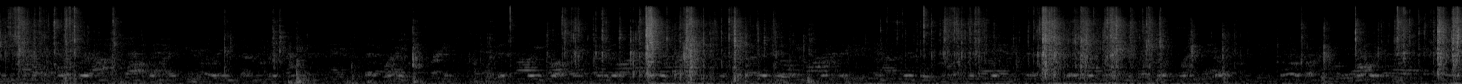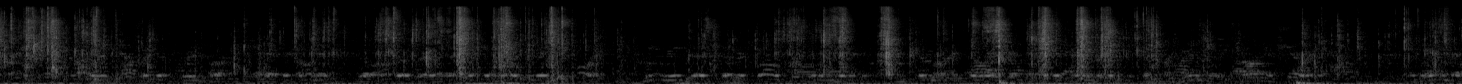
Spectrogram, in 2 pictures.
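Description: Foil card wrappers crinkle and tear as hands open them.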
